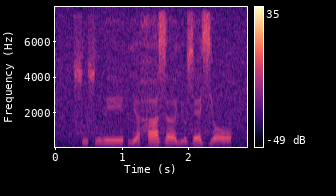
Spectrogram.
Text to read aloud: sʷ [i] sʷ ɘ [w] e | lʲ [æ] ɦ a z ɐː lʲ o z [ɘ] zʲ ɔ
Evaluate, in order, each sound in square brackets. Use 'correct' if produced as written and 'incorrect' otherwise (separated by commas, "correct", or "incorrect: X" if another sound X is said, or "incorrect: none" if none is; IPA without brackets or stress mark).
incorrect: e, correct, incorrect: a, incorrect: ɛ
